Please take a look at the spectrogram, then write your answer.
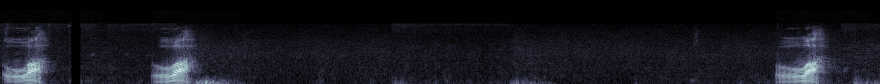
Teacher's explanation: On the L sound, the tongue is touching, and it's touching at the front of the mouth, on the bump just behind your teeth.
